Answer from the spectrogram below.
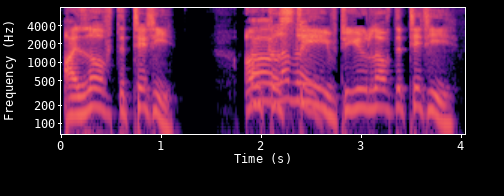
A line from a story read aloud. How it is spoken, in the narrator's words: shouted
